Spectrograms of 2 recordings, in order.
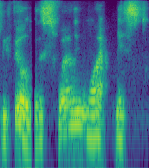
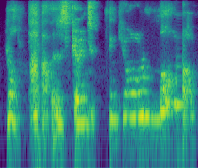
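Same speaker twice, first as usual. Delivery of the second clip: hiss; 10 semitones higher than usual. A narrator's reading. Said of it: "hissed Ha-, Harry".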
